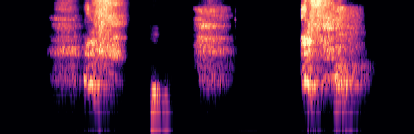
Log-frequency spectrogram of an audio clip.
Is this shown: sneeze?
yes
